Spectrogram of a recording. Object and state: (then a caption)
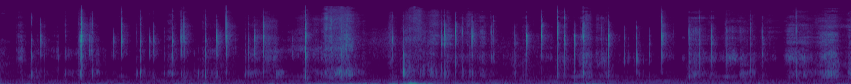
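Small hollow wooden box. A small hollow wooden box with a small metal plate is held in the hands while long painted nails scratch and tap fast along its sides and top. Quick, dry clicks and bright scraping strokes come in dense bursts, with brief swells of rougher scratching in between, all quiet and close.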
